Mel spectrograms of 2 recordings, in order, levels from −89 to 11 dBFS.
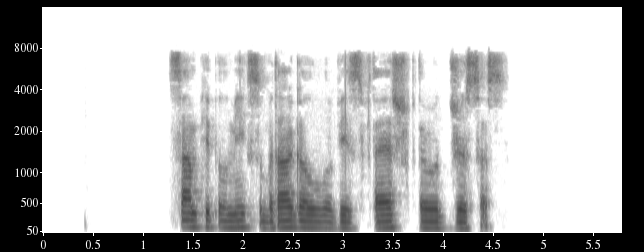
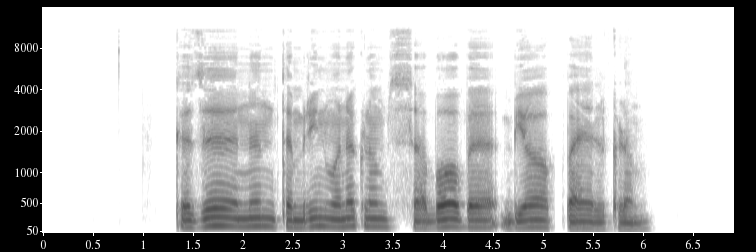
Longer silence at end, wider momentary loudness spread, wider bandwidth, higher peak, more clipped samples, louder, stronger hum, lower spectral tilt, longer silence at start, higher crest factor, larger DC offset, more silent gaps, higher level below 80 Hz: first, 1.2 s vs 0.85 s; about the same, 8 LU vs 10 LU; second, 8.2 kHz vs 11.5 kHz; first, -6 dBFS vs -10 dBFS; neither; first, -22 LUFS vs -27 LUFS; neither; second, -4.5 dB/octave vs -7.5 dB/octave; about the same, 1.25 s vs 1.35 s; about the same, 18 dB vs 16 dB; neither; second, none vs 5.12-5.19 s; first, -52 dBFS vs -64 dBFS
